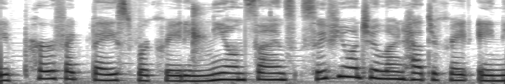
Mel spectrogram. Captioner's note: fingers snap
